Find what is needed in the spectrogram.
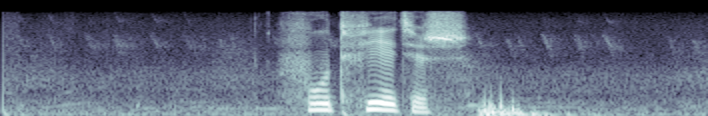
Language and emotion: Russian, neutral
